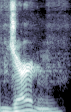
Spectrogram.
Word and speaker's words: Jordan: He mispronounced Jordan several times. Well, it's Jordan. Jordan Ta'amu.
